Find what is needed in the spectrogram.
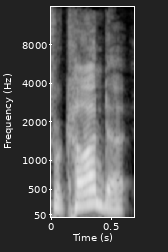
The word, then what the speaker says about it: Wakanda: And he kept saying Wakandu. And eventually he came up to me afterwards. He's like, what'd you think of that sermon illustration? I go, I'll be honest, man. It's pronounced Wakanda.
